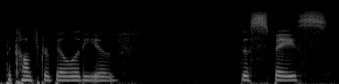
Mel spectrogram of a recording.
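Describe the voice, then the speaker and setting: A woman's voice: medium pitch, completely flat delivery, a little slow, clean tone, no room sound, clean studio sound. A woman talking candidly and reflectively in a podcast conversation, sometimes acting out what other people said to her. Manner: earnest, reflective, acts out quoted voices. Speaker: guest sharing grief experience.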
